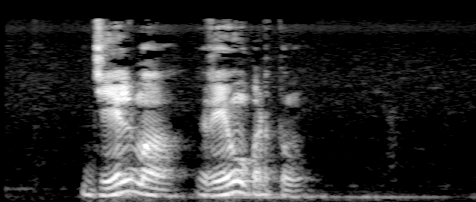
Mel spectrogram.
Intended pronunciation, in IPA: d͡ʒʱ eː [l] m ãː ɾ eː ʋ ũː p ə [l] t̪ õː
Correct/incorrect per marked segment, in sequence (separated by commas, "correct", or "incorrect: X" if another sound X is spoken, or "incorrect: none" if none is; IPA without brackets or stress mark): correct, incorrect: ɽ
